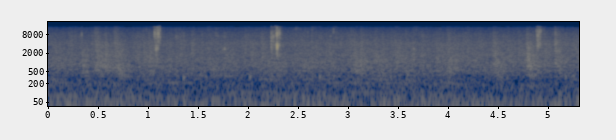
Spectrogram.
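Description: Rain falls steadily outdoors as an even, dense hiss, with a few sharper drops or splashes standing out now and then and no clear talking.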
